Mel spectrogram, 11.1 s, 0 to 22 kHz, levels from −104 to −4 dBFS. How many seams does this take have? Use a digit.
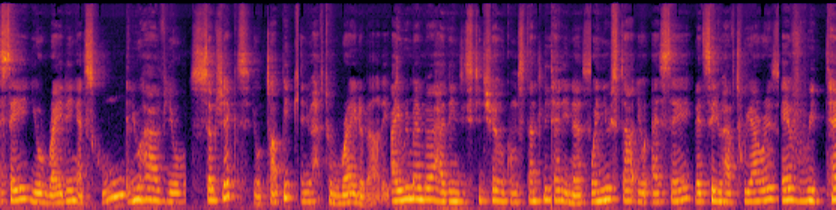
2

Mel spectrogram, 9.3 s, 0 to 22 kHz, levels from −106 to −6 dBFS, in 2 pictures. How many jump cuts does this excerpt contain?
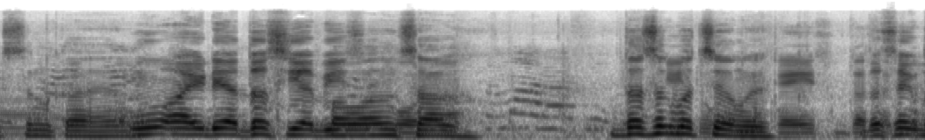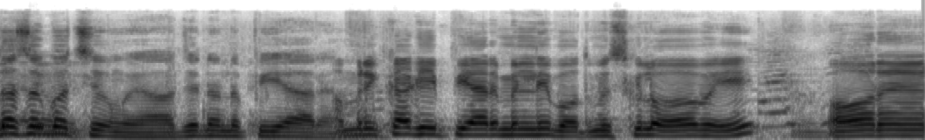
0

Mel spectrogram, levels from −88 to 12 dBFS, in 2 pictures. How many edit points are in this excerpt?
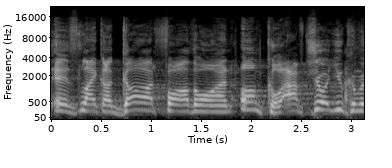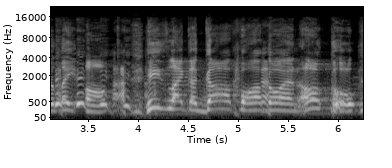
0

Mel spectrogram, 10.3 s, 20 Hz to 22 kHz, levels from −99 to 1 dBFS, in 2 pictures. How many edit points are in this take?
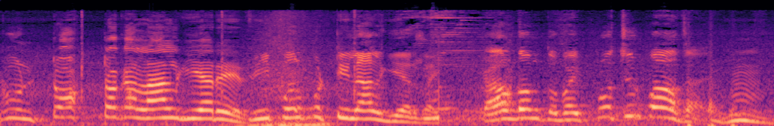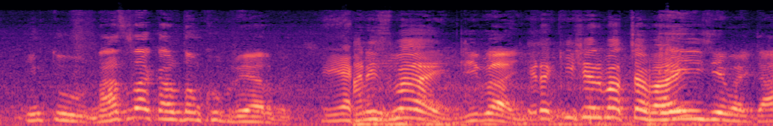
2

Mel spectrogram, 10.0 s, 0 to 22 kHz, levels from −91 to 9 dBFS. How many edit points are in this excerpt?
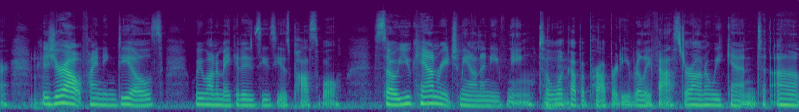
0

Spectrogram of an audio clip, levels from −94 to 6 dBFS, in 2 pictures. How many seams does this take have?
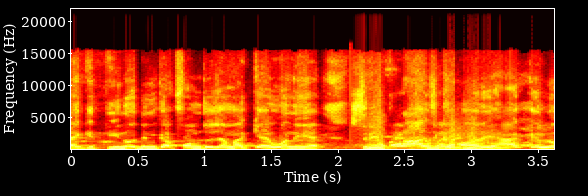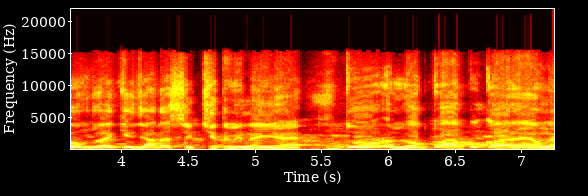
1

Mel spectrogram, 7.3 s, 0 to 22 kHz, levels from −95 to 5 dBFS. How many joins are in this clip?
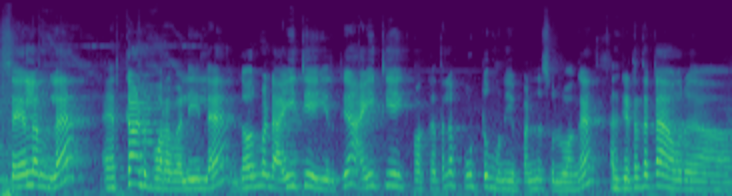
3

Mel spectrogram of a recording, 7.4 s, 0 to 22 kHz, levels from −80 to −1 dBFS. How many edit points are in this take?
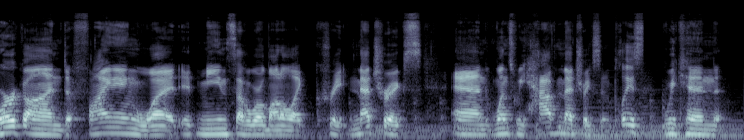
1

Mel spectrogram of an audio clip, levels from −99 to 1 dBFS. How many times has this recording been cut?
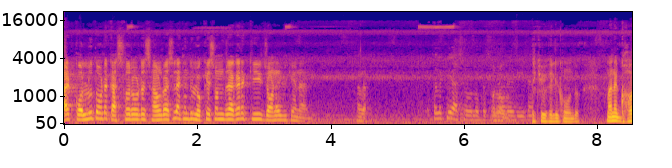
1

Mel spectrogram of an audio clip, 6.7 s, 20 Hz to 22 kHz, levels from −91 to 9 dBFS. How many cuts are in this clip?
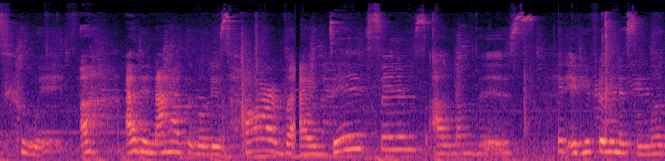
1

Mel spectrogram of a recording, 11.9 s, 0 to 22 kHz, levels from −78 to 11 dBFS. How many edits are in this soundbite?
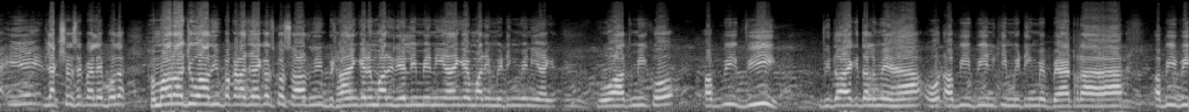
0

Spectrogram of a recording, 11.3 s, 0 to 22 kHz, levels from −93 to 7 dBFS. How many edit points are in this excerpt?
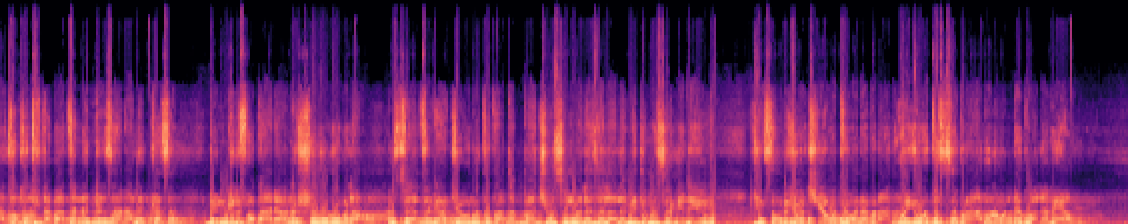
1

